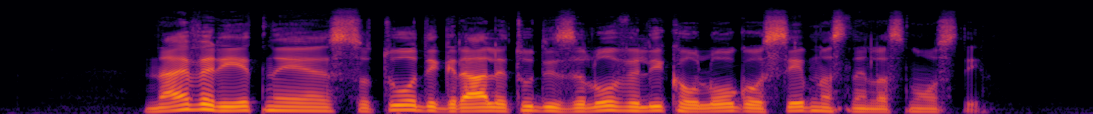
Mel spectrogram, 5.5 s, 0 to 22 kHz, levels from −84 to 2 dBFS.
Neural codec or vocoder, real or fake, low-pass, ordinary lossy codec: none; real; 19.8 kHz; none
